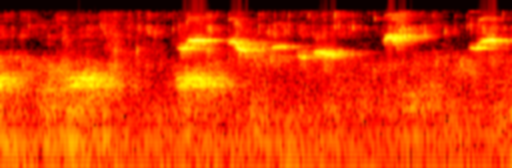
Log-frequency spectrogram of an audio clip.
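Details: Oriental magpie-robin, national bird of Bangladesh: high sweet whistles, falling and slurred, in short phrases, with lower soft harsh notes at the start.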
